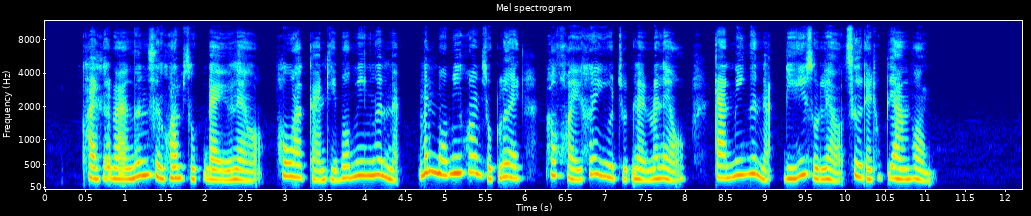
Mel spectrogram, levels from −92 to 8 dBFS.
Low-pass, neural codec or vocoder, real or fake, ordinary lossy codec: 10.8 kHz; codec, 44.1 kHz, 3.4 kbps, Pupu-Codec; fake; none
